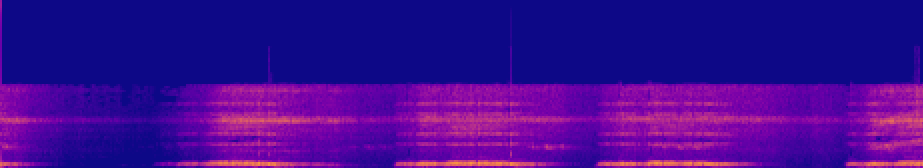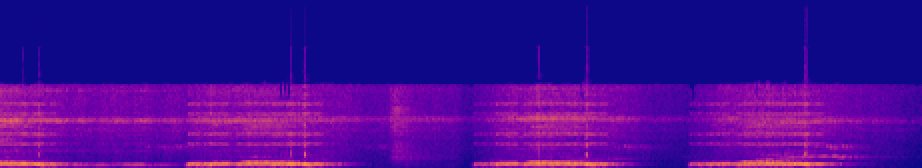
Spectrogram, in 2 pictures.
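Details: Spotted dove from a northern Vietnam breeding establishment, recorded on a rainy day. About eight short, hoarse, low coos repeat roughly every second and a half, one ending in a trailing tail. Faint high tones sound throughout.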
